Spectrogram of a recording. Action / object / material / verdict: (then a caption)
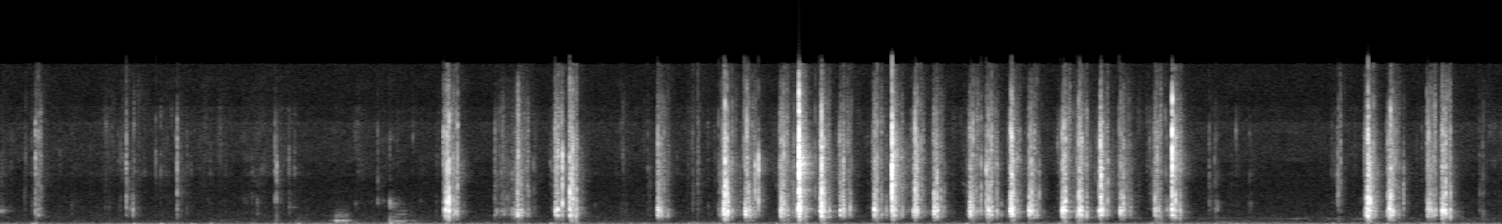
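scrape / plastic puzzle cube / plastic / none. A small plastic Rubik's cube is held in both hands while the fingers rotate its layers, producing sharp, bright plastic clicks and crunchy snaps. Scattered faint clicks at the start build into a dense run of quick turns in the middle, then fall silent before a few final clicks at the end.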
